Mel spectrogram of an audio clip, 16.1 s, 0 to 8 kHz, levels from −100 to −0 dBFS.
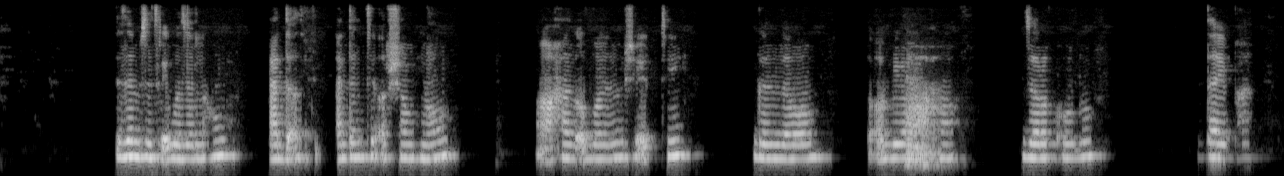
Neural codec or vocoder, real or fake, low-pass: none; real; 7.2 kHz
